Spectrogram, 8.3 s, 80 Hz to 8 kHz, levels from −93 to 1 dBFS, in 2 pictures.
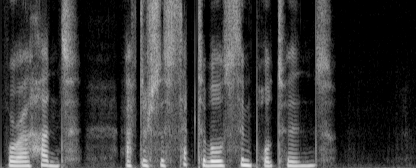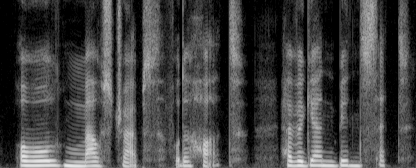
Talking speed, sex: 115 wpm, female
